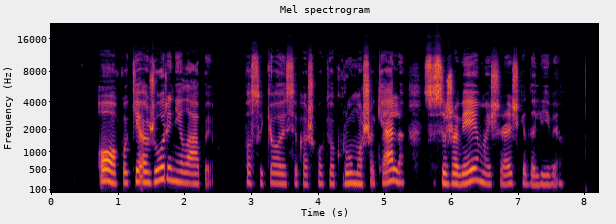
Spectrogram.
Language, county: Lithuanian, Kaunas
